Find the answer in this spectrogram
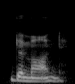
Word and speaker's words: demandes: ஆனால் எஸ்ஸை ப்ரொனவுன்ஸ் பண்ண மாட்டேங்கிறோம். டு demand.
